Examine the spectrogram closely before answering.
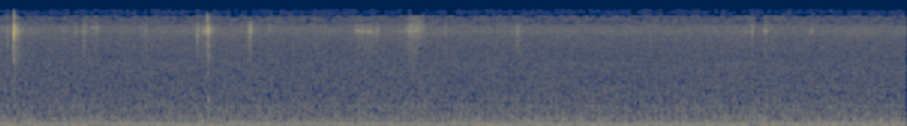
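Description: Plastic nail swatch sticks click lightly against each other.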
